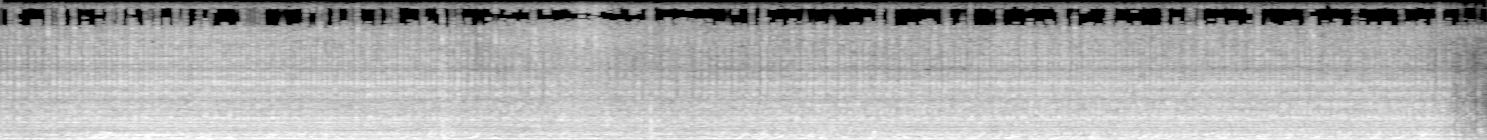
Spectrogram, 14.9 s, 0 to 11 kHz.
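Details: Johnson 9.9 outboard after carb kit rebuild and new spark plugs: rapid ticking putter about four beats a second, held steady before shutting off, idling cleanly and quietly; normal idle.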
